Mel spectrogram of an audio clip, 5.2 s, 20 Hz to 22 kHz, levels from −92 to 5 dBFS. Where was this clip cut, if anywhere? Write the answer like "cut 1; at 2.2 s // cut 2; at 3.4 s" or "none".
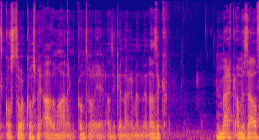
none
